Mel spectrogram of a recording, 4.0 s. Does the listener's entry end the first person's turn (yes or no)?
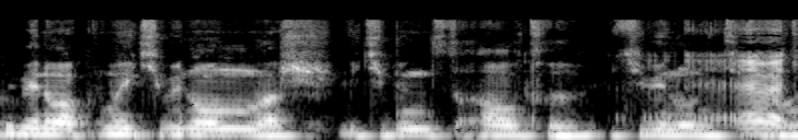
yes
